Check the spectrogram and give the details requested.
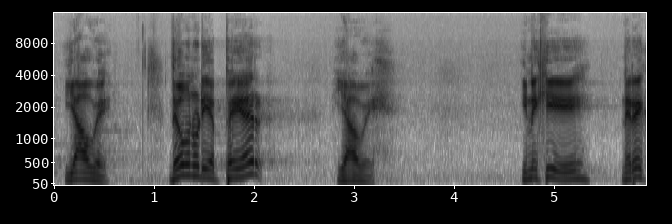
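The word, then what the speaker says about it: Yahweh: அவர் சொல்லுகிற காரியம் என்னவென்றால் இது யாவே என்று உச்சரிக்கப்பட வேண்டும் என்று பிரிட்டானிக்கா என்சைக்ளோபீடியா சொல்லுது எனவே இந்த வார்த்தையினுடைய சரியான உச்சரிப்பு யாவே தேவனுடைய பெயர் யாவே இன்னைக்கு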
